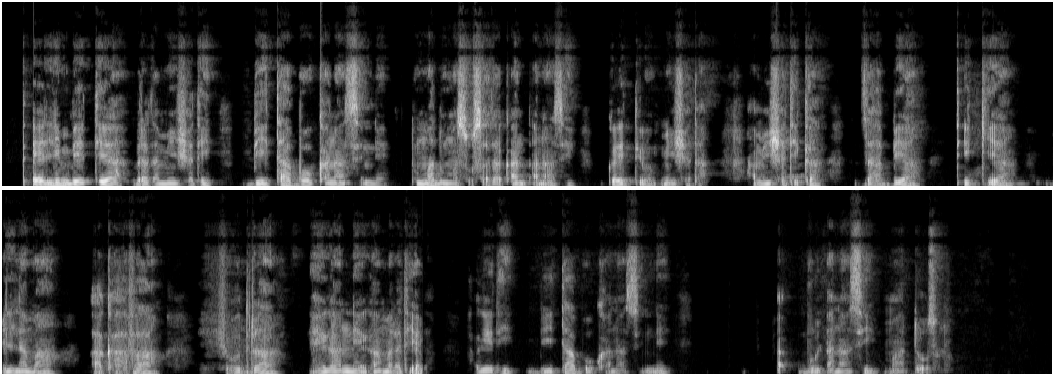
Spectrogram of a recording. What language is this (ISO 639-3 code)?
wal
